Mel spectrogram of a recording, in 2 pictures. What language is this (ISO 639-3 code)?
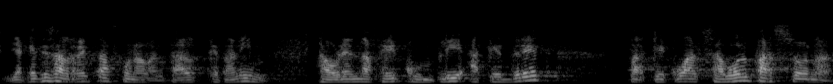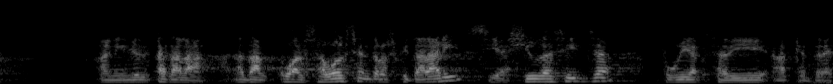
cat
